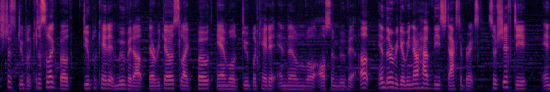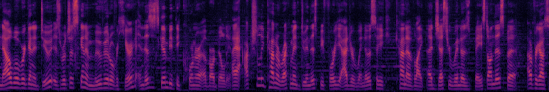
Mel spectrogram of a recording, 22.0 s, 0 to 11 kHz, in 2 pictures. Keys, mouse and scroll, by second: 0.3 l, 0.7 shift+d, 1.6 click, 3.3 l, 3.6 l, 3.9 scroll down 1, 3.9-5.0 middle drag, 5.0 shift+d, 6.1 click, 7.5-8.0 middle drag, 8.0 click, 8.6 click, 10.0 shift+d, 11.3 click, 12.1-12.6 shift+middle drag, 12.6 g, 13.3-14.0 shift+middle drag, 14.0 g, 14.9-15.6 shift+middle drag, 15.6 click, 17.1 Tab, 17.5 scroll up 1, 17.6 Tab, 17.9-18.8 middle drag, 18.8-19.4 scroll down 3, 19.4 scroll up 3, 19.7-20.4 middle drag, 20.4 scroll up 1, 20.4-20.9 middle drag, 20.9 Tab.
